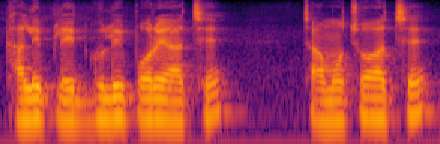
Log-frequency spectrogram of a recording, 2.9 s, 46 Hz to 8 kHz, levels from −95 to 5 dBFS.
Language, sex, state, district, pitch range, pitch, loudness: Bengali, male, Tripura, West Tripura, 110-135 Hz, 120 Hz, -18 LUFS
